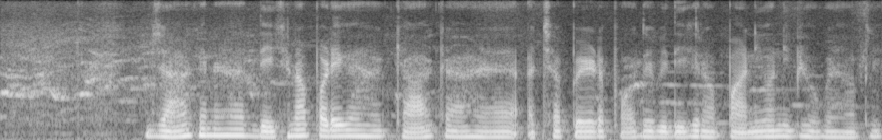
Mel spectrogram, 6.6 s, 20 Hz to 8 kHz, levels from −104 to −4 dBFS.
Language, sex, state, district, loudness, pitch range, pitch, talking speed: Hindi, male, Chhattisgarh, Sukma, -18 LUFS, 105-120 Hz, 110 Hz, 190 wpm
